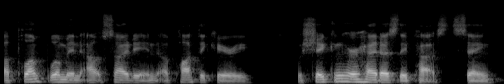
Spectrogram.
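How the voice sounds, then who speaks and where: Guy reading a kids fantasy book out loud to a group, deep-ish mellow voice, nothing fancy. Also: normal speed. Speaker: reading club leader. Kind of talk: reading a children's fantasy novel aloud to a group.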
